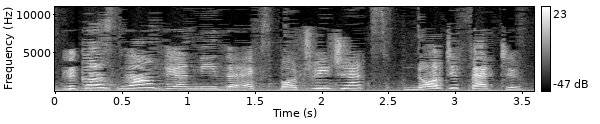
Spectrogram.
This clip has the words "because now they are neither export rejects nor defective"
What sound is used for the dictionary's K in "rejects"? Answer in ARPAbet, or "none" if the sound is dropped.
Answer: K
